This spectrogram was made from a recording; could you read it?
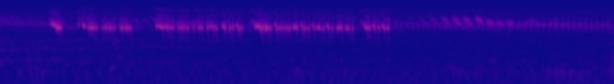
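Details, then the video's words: Cactus canastero in an ecological village, Alto Selva Alegre district, Peru, giving bursts of high, dry, rapidly repeated notes for about three seconds, then a fainter, fading trill. "Canastero de cactus"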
